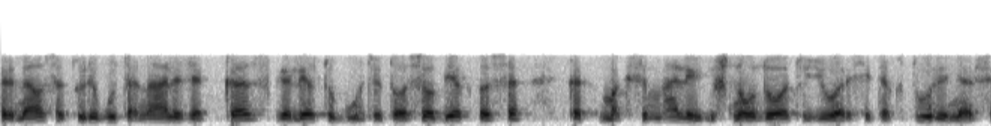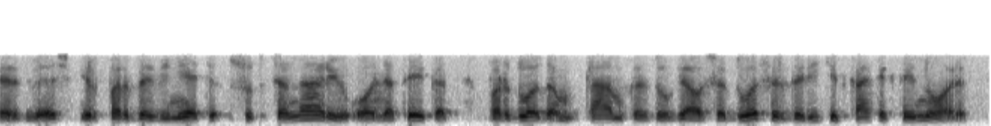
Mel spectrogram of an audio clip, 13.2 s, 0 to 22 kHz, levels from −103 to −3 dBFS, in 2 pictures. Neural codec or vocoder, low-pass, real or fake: vocoder, 44.1 kHz, 128 mel bands every 512 samples, BigVGAN v2; 3.6 kHz; fake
